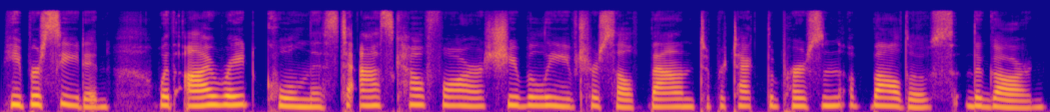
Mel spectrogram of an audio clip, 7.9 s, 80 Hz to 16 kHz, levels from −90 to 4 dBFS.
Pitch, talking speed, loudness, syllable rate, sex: 225 Hz, 160 wpm, -18 LUFS, 4.5 syllables/s, female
